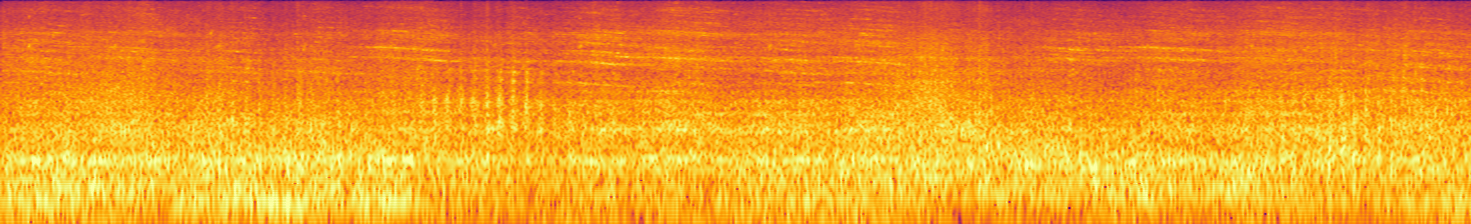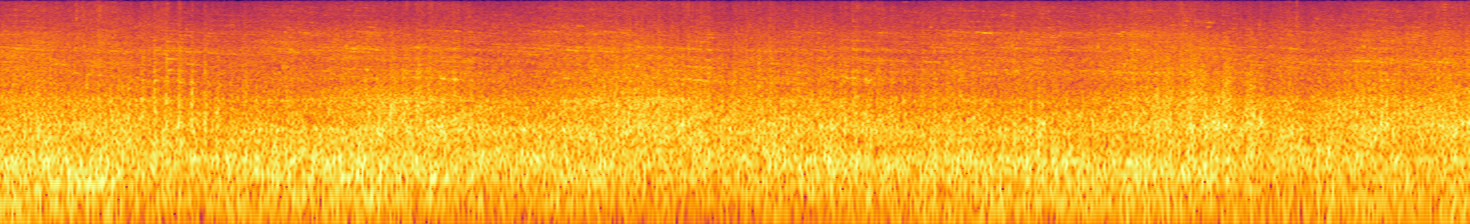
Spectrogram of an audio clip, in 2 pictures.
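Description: Freight train cars (double-stack container well cars, then hoppers) rolling steadily past: a continuous rumble of steel wheels on rail with the clickety-clack of wheels over the rail joints.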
